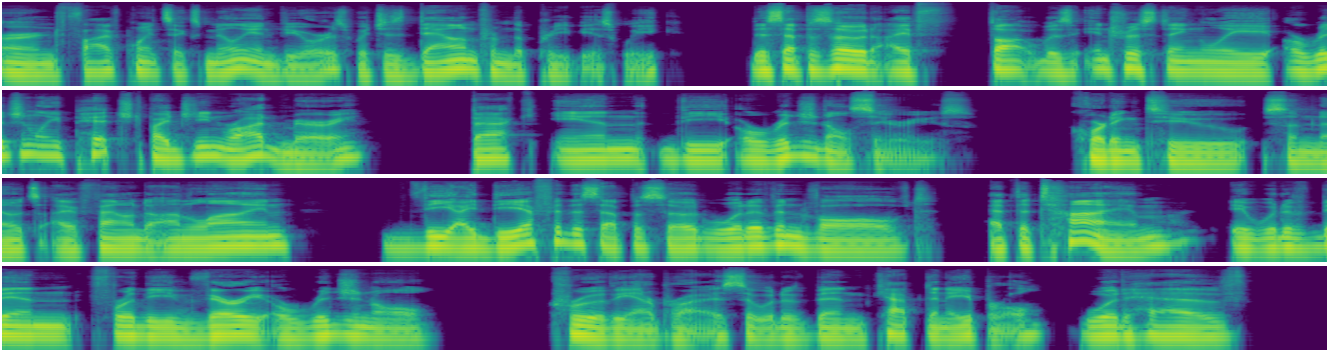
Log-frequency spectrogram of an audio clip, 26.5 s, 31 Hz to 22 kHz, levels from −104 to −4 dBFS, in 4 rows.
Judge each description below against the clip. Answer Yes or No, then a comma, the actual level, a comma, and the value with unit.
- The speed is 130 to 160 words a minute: Yes, average, 150 wpm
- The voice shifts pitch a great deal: No, average, 3.8 semitones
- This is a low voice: Yes, low, 100 Hz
